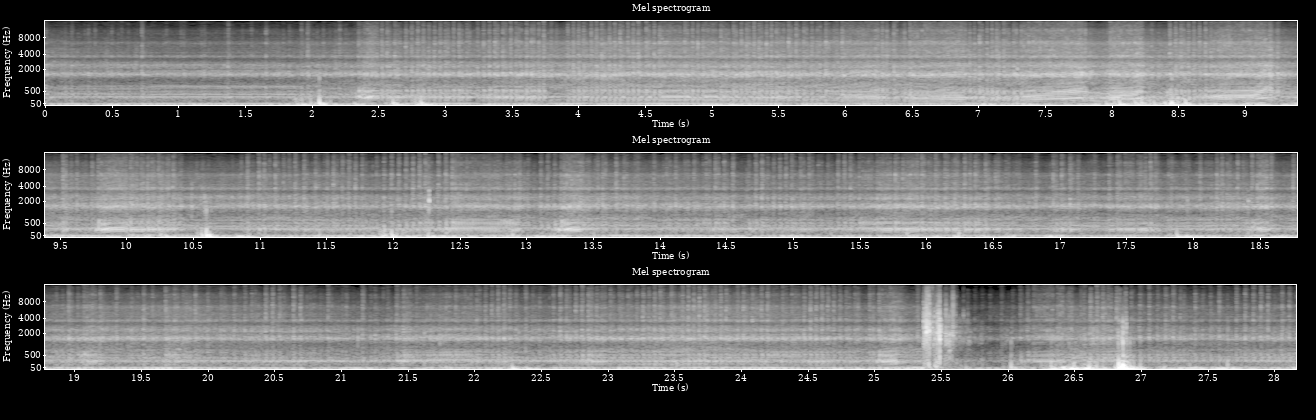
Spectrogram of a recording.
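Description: Dirt bike engine running on a rough trail ride, revving up and down, with scattered knocks and clatter from the bike and two sharp loud knocks near the end.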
